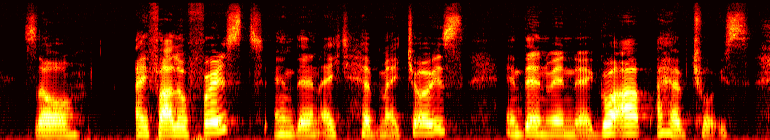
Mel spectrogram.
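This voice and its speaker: A woman's medium-pitched voice with a Filipino accent and vocal fry, ordinary pitch variation at a fairly slow pace, on a very clean recording with a silent background. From Philippines. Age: 60s. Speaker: church speaker. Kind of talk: sermon.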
